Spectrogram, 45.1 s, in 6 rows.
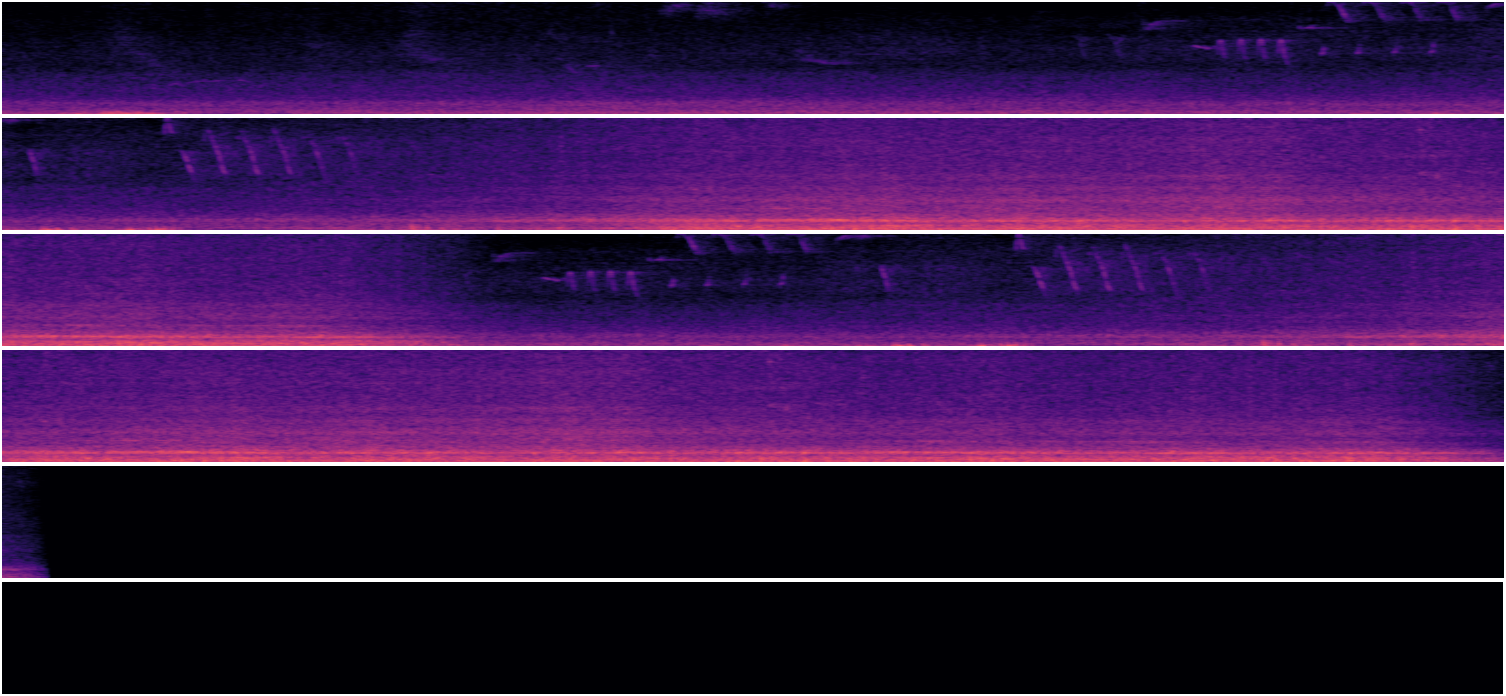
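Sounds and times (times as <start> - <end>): electric train running on rails: 7.2 - 17.5, 19.2 - 30.3.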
